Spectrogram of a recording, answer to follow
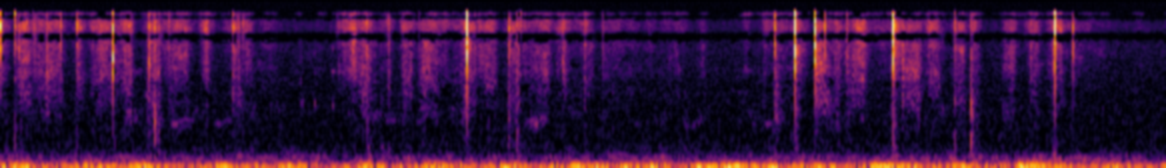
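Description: Faint crochet handling sounds: long fingernails clicking lightly and irregularly against a metal crochet hook, with yarn rustling as it is worked, over a low steady room rumble. Little to no sound, barely heard.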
